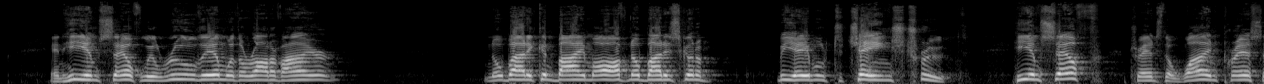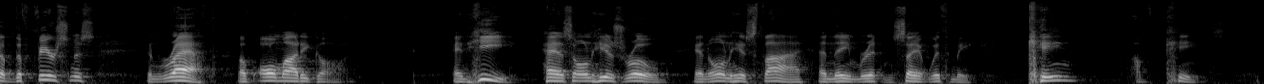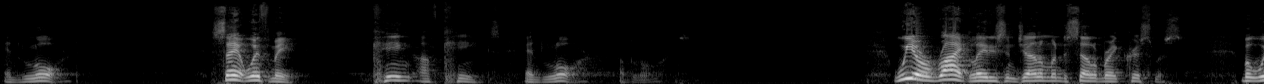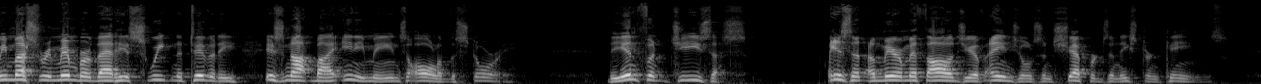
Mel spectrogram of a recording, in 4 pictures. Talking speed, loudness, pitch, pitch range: 130 wpm, -22 LUFS, 175 Hz, 140-210 Hz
